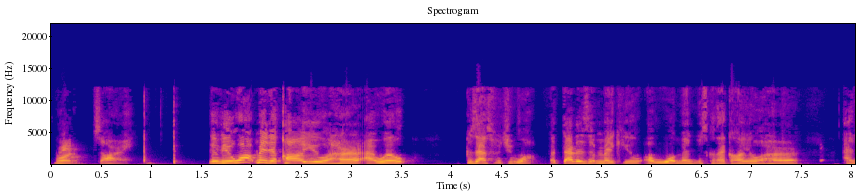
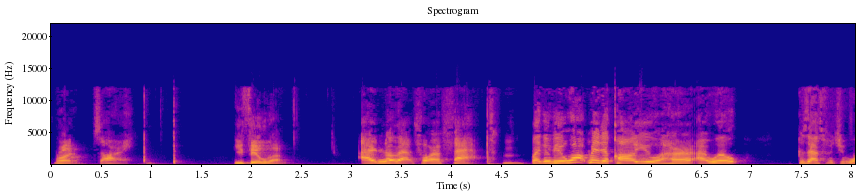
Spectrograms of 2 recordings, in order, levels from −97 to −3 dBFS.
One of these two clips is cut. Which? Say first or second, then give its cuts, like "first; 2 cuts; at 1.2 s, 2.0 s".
first; 1 cut; at 1.6 s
